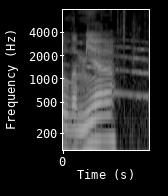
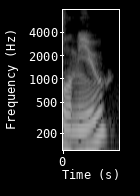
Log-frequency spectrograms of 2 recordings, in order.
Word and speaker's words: Lemieux: so slapshot asks is it lemieux or lemia i think the official nhl pronunciation is lemieux uh but in in french yeah if you were saying it in french yeah i noticed in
